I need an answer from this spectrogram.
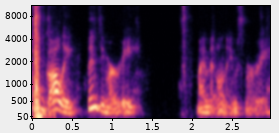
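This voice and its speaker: A woman is speaking. Her pace is moderate. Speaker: workshop presenter. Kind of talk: online workshop.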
